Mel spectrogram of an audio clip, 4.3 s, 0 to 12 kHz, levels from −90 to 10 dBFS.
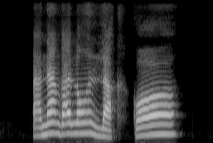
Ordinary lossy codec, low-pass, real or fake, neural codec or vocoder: Opus, 24 kbps; 10.8 kHz; fake; codec, 24 kHz, 0.5 kbps, DualCodec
